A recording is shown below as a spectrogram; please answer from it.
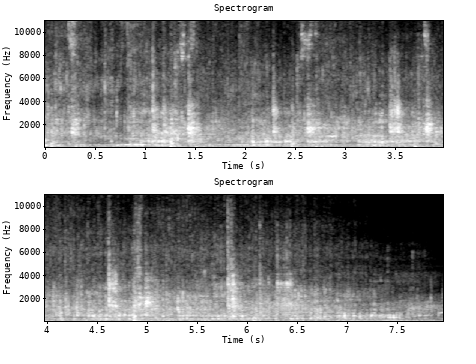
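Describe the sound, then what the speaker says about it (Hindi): Water gushes into a bucket for rinsing a cloth, a continuous splashing fill with clinking and rattling from the tap or bucket, close and moderately loud, easing off near the end. "तीसरी मर्तबा फिर हम पानी भरेंगे पाक इसी बाल्टी के अंदर"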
